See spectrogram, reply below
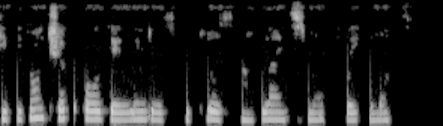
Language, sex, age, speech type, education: Nigerian Pidgin, female, 15-29, spontaneous, secondary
